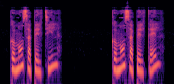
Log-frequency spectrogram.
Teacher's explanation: And the T is pulled to il or elle.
